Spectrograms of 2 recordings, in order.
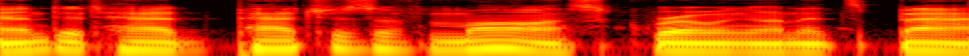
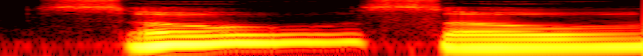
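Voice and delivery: slow, rumbling ancient dragon; 7 semitones higher, 7 dB louder than usual. A narrator's reading. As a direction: speak as a huge old dragon, unhurried. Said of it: "the dragon said".

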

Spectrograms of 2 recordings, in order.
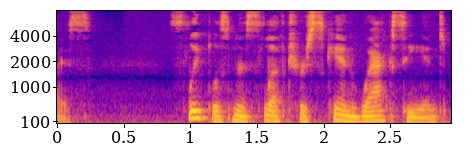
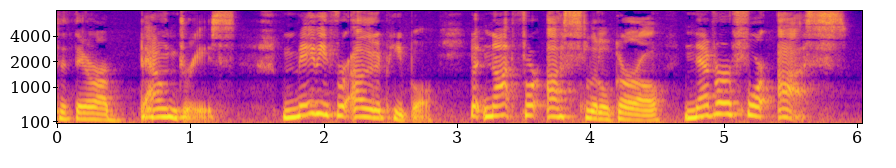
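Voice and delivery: high, loud overbearing tirade; possessive mother ranting; 9 semitones higher, 4 dB louder than usual. A narrator's reading. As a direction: refuse her any boundaries.

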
